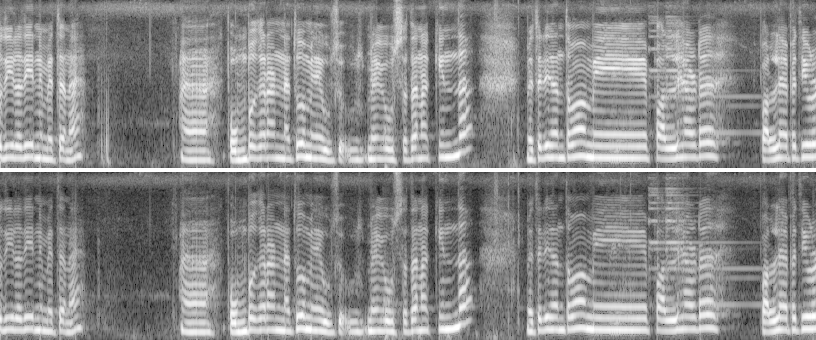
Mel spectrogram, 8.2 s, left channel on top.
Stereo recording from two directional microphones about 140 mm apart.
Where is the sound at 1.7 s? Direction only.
35° right (ahead or behind).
